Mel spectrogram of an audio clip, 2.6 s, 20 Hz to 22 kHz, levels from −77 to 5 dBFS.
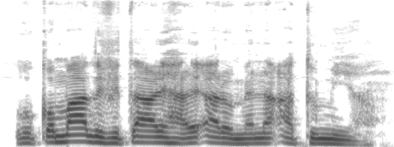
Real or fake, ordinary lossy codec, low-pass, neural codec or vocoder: real; none; none; none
